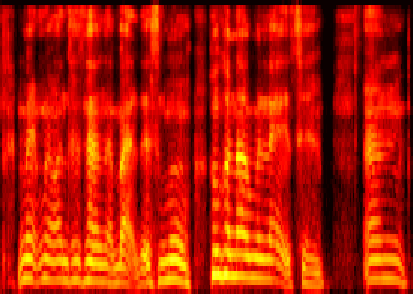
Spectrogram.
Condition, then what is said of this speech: ALS (motor neuron disease). Like, if I start speaking, they were like, okay, don't speak, it's okay.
